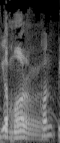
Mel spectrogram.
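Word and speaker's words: Johor: Es que no sé cómo se pronuncia. Príncipe de Yohor.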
